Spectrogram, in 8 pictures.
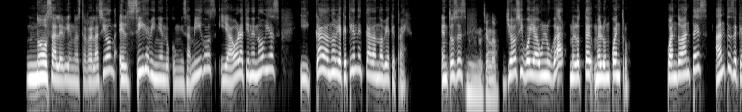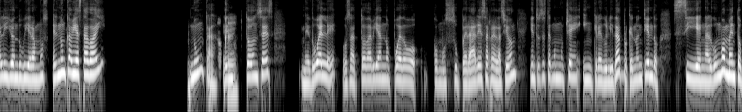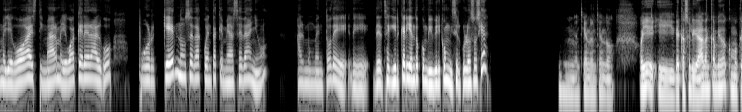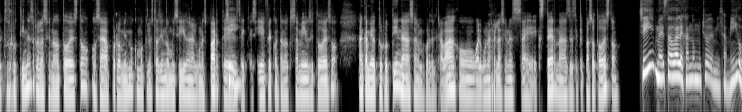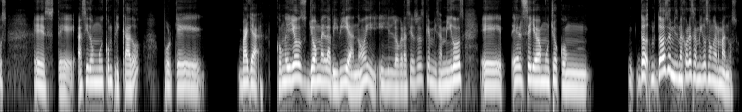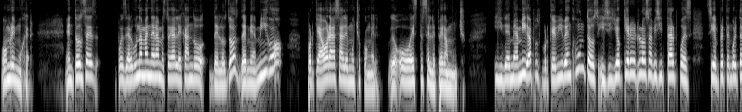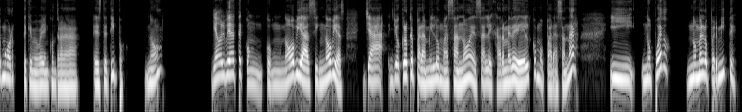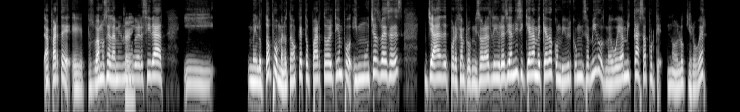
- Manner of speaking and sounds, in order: other background noise; other noise
- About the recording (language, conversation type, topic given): Spanish, advice, ¿Cómo puedo recuperar la confianza en mí después de una ruptura sentimental?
